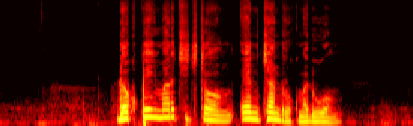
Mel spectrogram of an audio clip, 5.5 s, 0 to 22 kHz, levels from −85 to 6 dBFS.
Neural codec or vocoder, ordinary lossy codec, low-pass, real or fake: vocoder, 44.1 kHz, 128 mel bands, Pupu-Vocoder; none; none; fake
